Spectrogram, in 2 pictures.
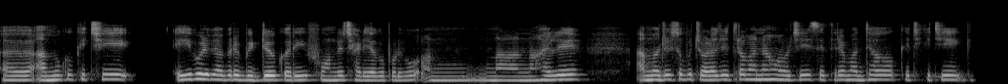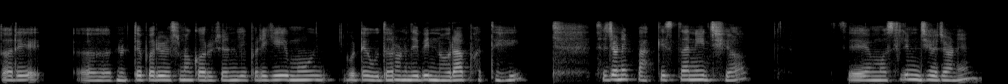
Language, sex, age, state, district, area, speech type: Odia, female, 18-30, Odisha, Bhadrak, rural, spontaneous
